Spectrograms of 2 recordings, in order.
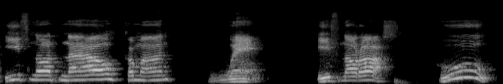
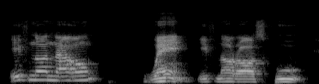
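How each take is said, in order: First: Slow, loud, high punch on now and us; emphatic rally. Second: Said in the usual way. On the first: Acted. Speaker rallying the audience to act now, slow loud emphasis. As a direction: hammer each question home, very slow.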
